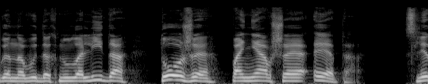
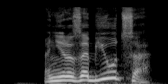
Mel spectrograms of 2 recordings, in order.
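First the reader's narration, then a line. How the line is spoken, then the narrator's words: Frightened whisper. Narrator (Russian): испуганно прошептала Лида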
